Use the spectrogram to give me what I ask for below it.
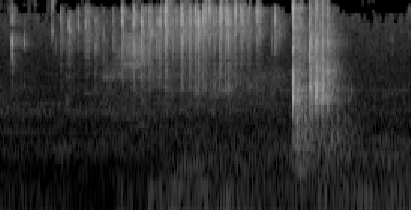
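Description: A handful of dice, including an eight-sided die, rolled during a tabletop role-playing game: faint light rattling gives way to a sharp clatter of quick clicks that settles toward the end.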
